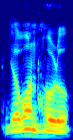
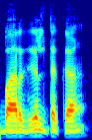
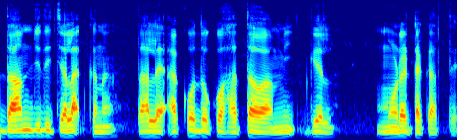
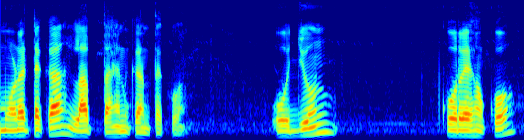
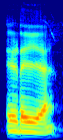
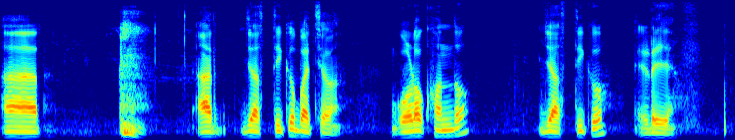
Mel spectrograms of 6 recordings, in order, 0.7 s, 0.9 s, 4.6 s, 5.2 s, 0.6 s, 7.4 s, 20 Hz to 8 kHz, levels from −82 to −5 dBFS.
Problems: none marked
